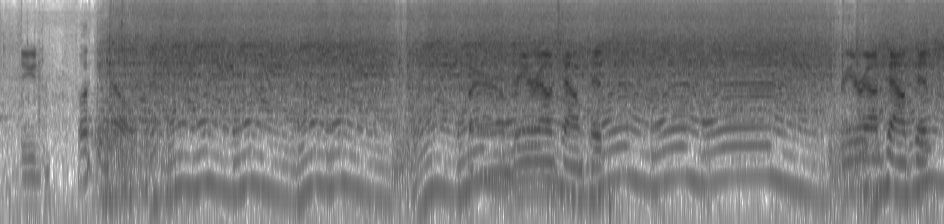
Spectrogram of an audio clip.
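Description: A chainsaw revs up and down.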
